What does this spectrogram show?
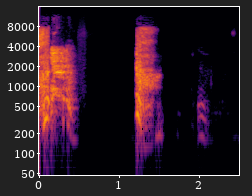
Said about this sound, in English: and then you breathe in the last time you breathe in hold your breath two three four five and then you breathe out and here comes the cough so now you cough in your elbow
